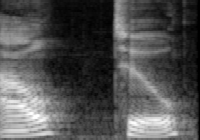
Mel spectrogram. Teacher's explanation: Notice this is diphthong, diphthong. This is not four syllables. It's two because we have two diphthongs.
